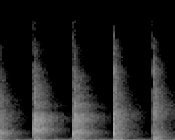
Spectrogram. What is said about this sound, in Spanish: Un aplauso para Javier Soto, hermano.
